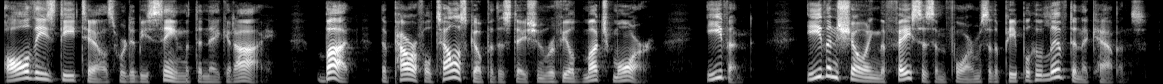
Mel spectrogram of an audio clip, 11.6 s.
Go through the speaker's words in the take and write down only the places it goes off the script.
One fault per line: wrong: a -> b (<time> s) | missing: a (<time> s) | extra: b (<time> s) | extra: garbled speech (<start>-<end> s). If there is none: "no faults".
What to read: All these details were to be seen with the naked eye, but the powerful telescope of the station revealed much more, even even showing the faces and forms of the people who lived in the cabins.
no faults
